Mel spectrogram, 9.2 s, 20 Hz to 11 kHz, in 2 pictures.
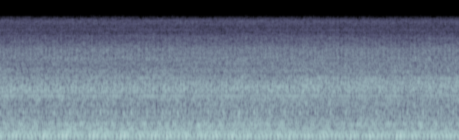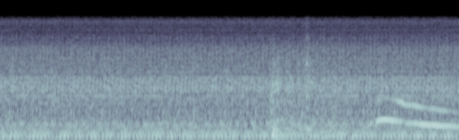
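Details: Proton Waja MMC automatic that sat six years, with an overhauled engine, flashed ECU and K20 coil-on-plug. Idles steadily but high, around 1200 rpm with the aircon on. Cause: idle timing setting had drifted, fixed by resetting and tuning the idle.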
